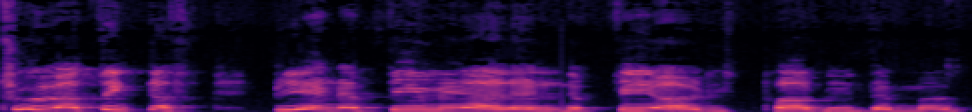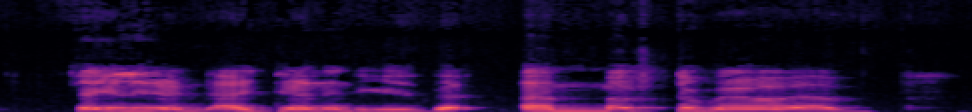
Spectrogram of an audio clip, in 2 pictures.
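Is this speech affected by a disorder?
Yes: cerebral palsy and deafness.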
